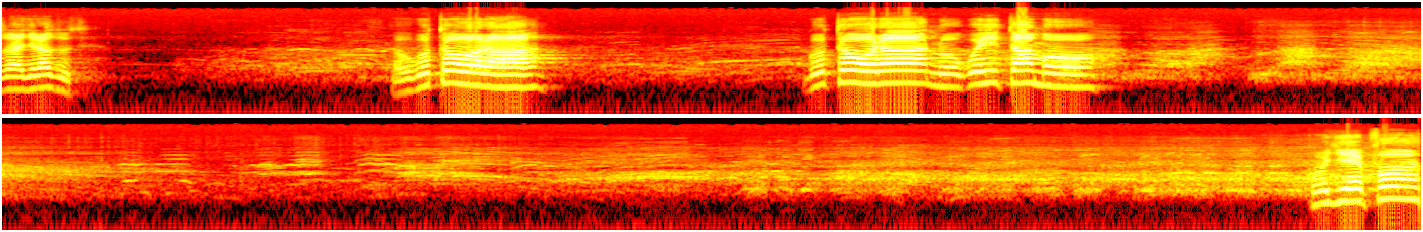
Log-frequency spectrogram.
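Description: A man speaks forcefully through a loudspeaker system outdoors.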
